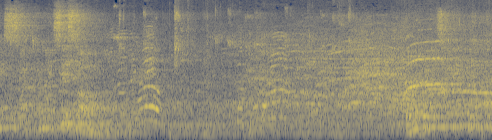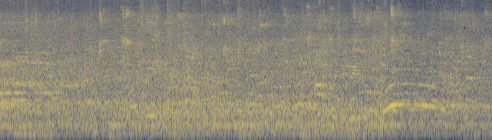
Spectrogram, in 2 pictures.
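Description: Basketball game in a crowded indoor gym: a ball being dribbled on the hardwood court over steady crowd chatter and shouts, with a few short squeals typical of sneakers on the floor.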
